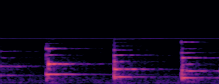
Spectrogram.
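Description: Background music: a piano-like keyboard playing single notes about every two-thirds of a second, each one struck and then dying away.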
